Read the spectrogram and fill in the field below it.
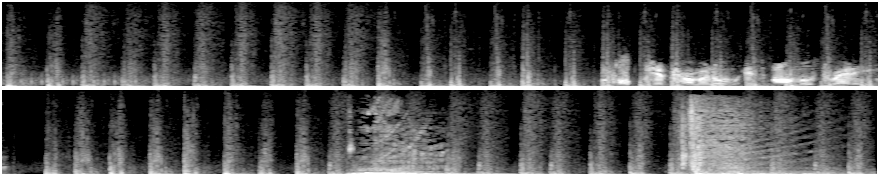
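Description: Footsteps run quickly and steadily over grass and dirt.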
